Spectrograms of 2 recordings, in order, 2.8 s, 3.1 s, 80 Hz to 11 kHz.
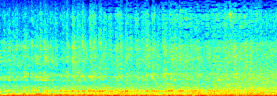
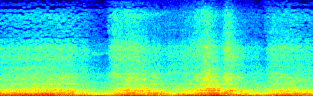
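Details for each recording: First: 1963 Chevy Nova after its cog-type drive belt and bracket were adjusted and shimmed: a deep, steady idle rumble, even and settled with no hunting or hissing. It idles cleanly. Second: 1963 Chevy Nova carbureted engine after fixing a missed vacuum port leak and richened idle mixture screws: rough note sagging and surging with throttle, won't idle at all; idle speed, previously cranked down, needs raising and settings reset.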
